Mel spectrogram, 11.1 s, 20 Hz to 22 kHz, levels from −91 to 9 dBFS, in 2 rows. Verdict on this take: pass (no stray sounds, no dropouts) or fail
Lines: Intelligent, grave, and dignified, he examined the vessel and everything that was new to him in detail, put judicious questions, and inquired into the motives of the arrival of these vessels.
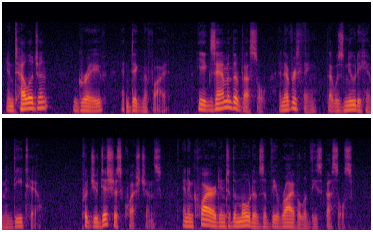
fail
